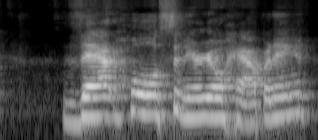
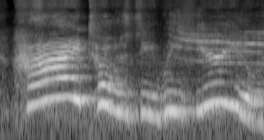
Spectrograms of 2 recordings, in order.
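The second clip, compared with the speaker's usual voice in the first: high cheery hello; 5 semitones higher, slower than usual. Real, not acted. Greeting Toasty the cat, sing-song hello. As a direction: call out a happy hi to the cat.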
